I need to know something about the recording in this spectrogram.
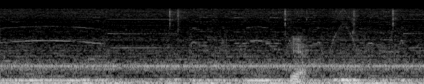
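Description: Tronxy 3D printer running mid-print: a steady low hum with a thin whine that rises and then falls in pitch over about the first second, as its stepper motors speed up and slow down.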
